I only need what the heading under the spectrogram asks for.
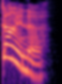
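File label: "diner", British English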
